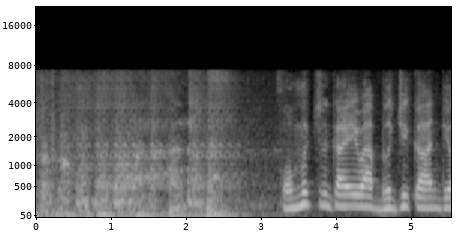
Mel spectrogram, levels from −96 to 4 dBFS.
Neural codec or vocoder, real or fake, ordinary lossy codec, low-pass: codec, 16 kHz, 1.1 kbps, Voila-Tokenizer; fake; none; none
